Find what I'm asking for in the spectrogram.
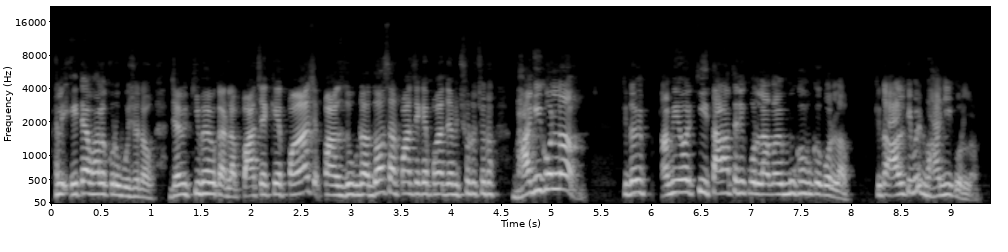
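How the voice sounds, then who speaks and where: Fast-talking male math tutor. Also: sits high, lively intonation. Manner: talks straight to students, asking "got it?" often. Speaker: math teacher. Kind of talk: casual online math lesson. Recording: slightly dull lo-fi audio.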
